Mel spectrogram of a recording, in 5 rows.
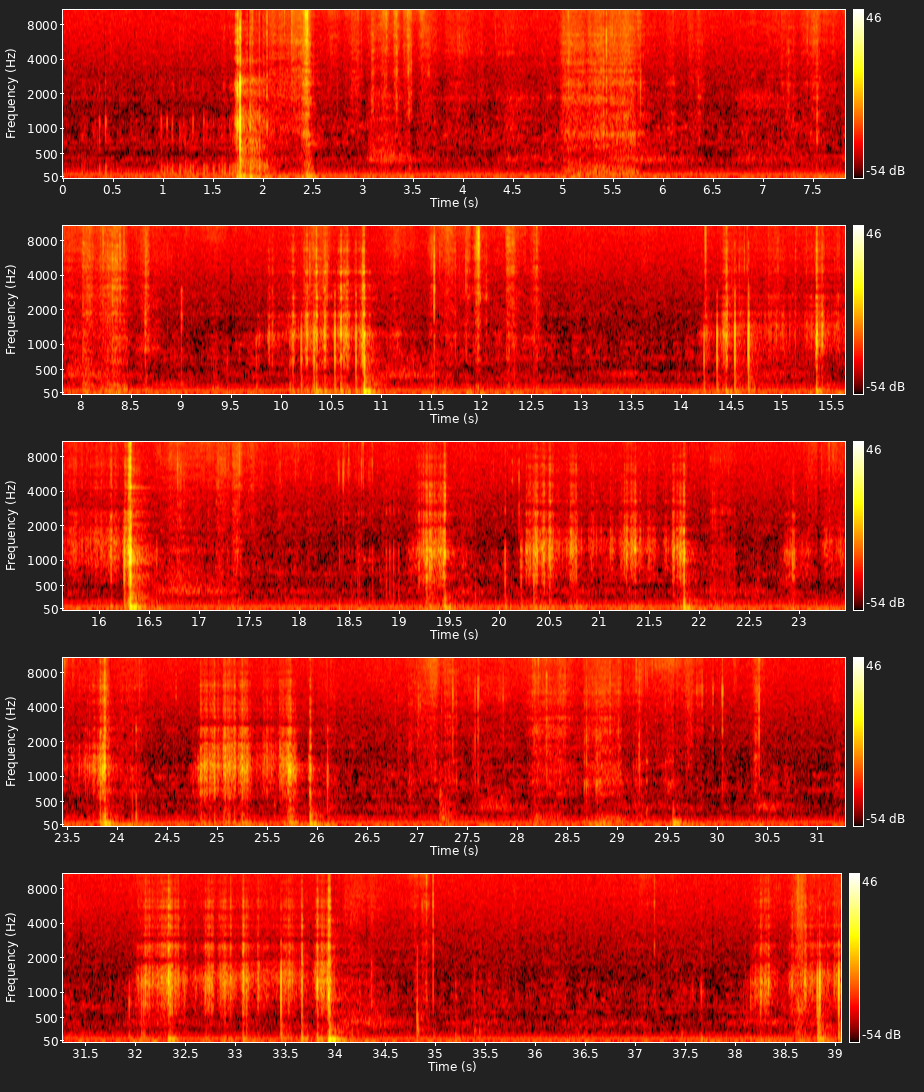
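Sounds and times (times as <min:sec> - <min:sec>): faint low hum: 0:00.0 - 0:39.0
carving tool scraping wood: 0:01.1 - 0:03.8, 0:04.9 - 0:06.4, 0:07.2 - 0:08.8, 0:09.7 - 0:12.6, 0:14.2 - 0:17.6, 0:18.4 - 0:26.2, 0:27.0 - 0:30.5, 0:31.9 - 0:35.0, 0:38.2 - 0:39.0.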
